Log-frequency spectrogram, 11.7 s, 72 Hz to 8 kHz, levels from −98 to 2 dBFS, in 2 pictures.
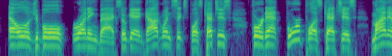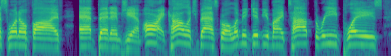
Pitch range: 175-225 Hz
